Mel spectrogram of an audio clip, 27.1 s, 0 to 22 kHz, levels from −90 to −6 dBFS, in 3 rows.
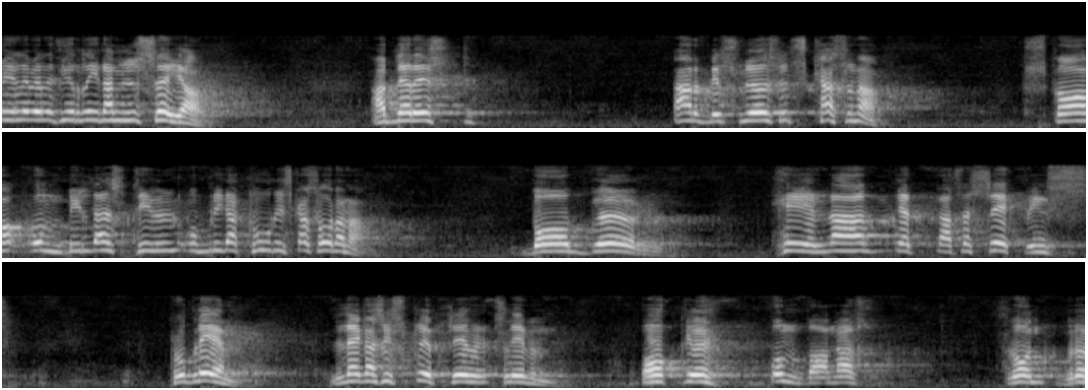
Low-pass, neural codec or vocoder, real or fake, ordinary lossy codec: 7.2 kHz; codec, 44.1 kHz, 3.4 kbps, Pupu-Codec; fake; none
